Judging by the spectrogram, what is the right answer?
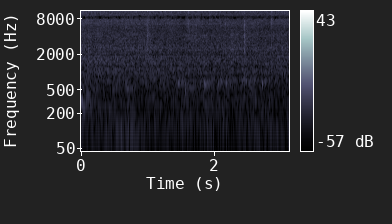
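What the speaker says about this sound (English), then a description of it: "Wash my hand" A kitchen tap runs steadily while hands are washed under it, a continuous close gush of water with small splashes and no talking.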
